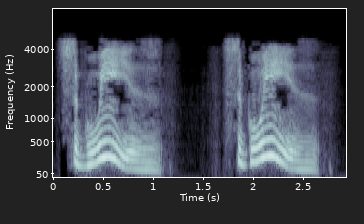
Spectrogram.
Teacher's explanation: 因为前面带有了这个辅音 s，因此要把 k 给浊化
